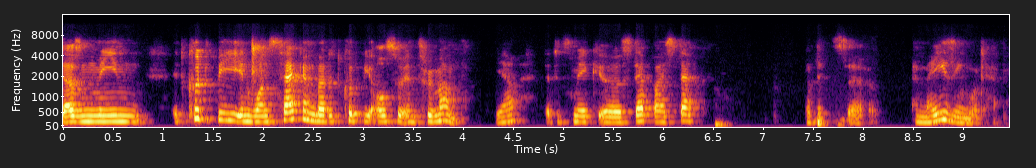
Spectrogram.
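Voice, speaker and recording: A woman with a German accent talks at a moderate pace in a medium pitch, somewhat breathy, with ordinary pitch variation. Her loudness swings widely, and she takes long, frequent pauses. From Germany. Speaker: naturopath and healer. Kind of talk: panel discussion. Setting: video call. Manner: halting, searching for words.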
